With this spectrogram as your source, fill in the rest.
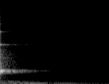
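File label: D#, Marimba, dead note; Sampleheads - Dave Samuels Marimba & Vibes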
